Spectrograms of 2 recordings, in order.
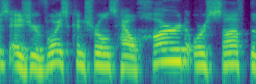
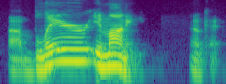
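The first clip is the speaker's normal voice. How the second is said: usual speaking voice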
